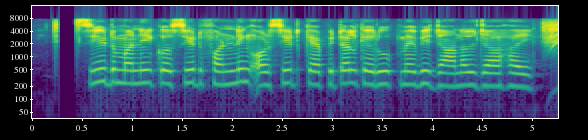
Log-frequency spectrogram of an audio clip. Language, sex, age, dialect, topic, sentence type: Magahi, female, 18-24, Southern, banking, statement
